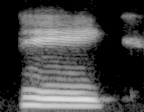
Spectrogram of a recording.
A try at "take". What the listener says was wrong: Ya, take.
